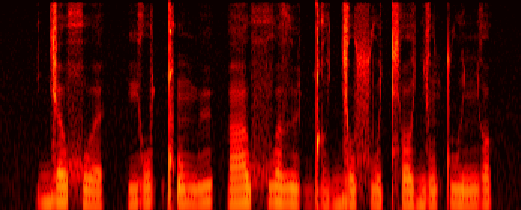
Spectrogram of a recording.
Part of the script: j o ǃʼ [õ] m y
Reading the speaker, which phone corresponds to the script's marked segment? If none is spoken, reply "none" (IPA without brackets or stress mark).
õ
